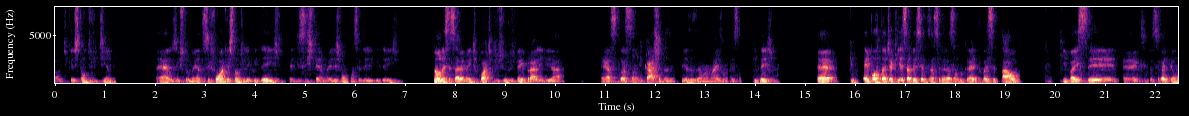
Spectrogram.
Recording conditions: video call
